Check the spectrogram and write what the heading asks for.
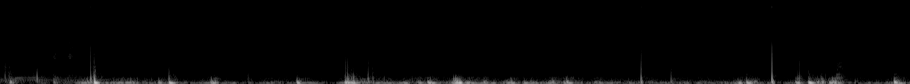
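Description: Irregular soft low thumps and knocks with a few light, sharp clicks: kitchen handling noise as a tablespoon and an oil bottle are worked over a plastic blender jug.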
